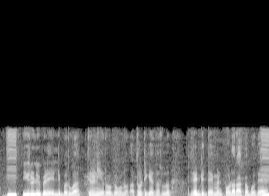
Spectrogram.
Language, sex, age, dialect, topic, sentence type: Kannada, female, 18-24, Central, agriculture, question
